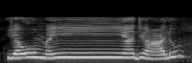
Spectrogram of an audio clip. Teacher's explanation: اس میں ہم میم کو یا کے ساتھ مدغم کر رہے ہیں اور یہاں پر غنہ ادا ہو رہا ہے۔ یوم یجعل، یہاں ہم اس کو 2 سے 3 سیکنڈ کے لیے غنہ ادا کر رہے ہیں۔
